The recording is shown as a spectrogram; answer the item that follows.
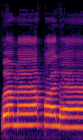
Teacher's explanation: ഖാഫ് ഇസ്തിഅലാൻ്റെ ലെറ്ററാണ്. നല്ലോണം തഫ്ഖീം ചെയ്തിട്ട് ഉച്ചരിക്കുക. · ഇവിടെ മീമിൻ്റെ കൂടെ അലിഫ് മദ് വന്നു. 2 കൗണ്ട് നീട്ടിക്കൊടുക്കുക. ഖാഫ് ഇസ്തിഅലാൻ്റെ ലെറ്ററാണ്.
